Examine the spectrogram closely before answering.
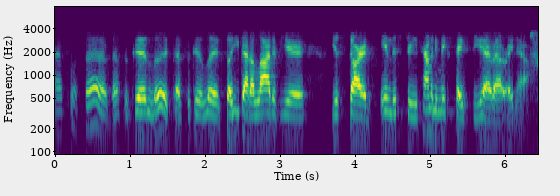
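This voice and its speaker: Very fast and with big swings in loudness, a man speaks in a Southern US accent. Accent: Southern US country. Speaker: interviewer. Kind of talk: interview.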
